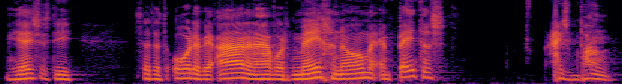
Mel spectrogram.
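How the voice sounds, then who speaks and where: A man preaching a sermon, retelling a story dramatically with lively acted-out dialogue. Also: medium pitch, moderate pace.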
